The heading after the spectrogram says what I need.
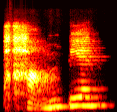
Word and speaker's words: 旁边: Saya minta P bacanya PH. Dia benar-benar kalau kita taruh kertas tuh, kertasnya bisa gerak karena ada angin ya. 便宜, 便宜. Terus 旁边 PH.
